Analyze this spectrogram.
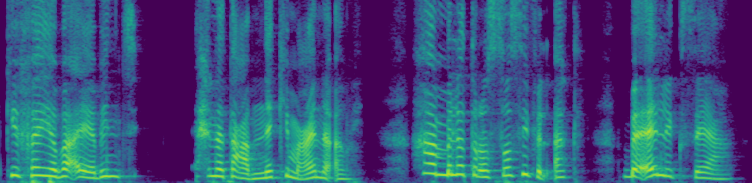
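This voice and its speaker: A woman's voice: sits high, animated, very fast. A woman voicing an older mother with an Egyptian accent, who scolds and pleads with her son. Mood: caring. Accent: Egyptian Arabic.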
